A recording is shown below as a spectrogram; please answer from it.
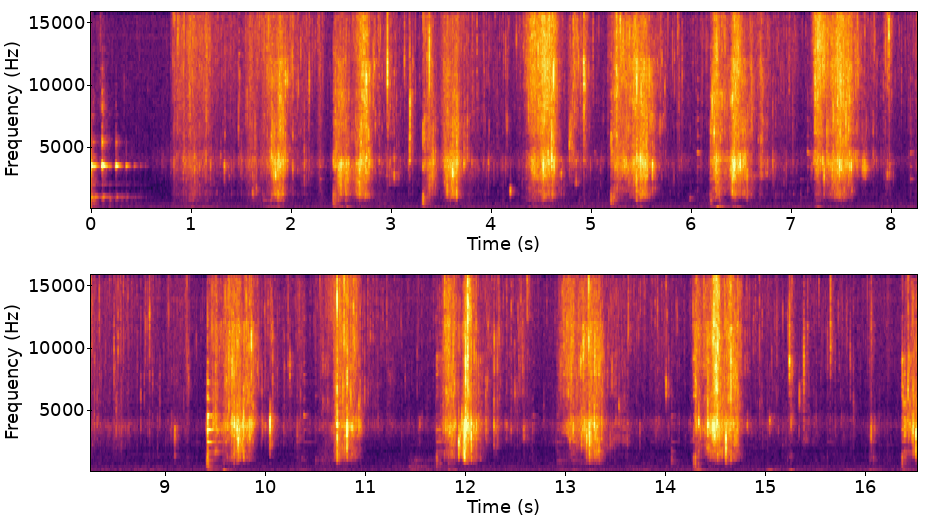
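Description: A gloved hand tossing sauce-coated shredded vegetables and sea snails in a glass bowl: wet rustling strokes that come about once a second.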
